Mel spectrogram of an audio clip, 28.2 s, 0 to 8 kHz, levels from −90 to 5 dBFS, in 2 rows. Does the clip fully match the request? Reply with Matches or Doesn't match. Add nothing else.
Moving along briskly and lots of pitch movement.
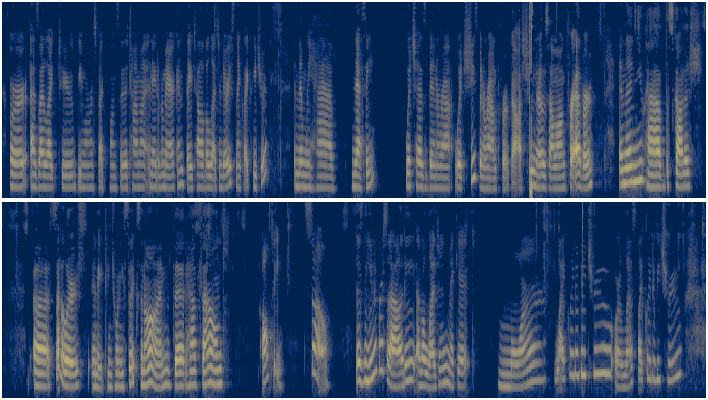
Doesn't match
